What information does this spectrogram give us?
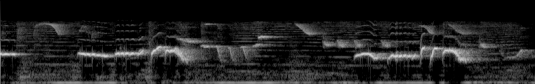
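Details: Lazy-shama training recording of murai batu filler song: loud rich whistled phrases swooping up and down, repeated twice, with lighter high notes between and a faint low hum.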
